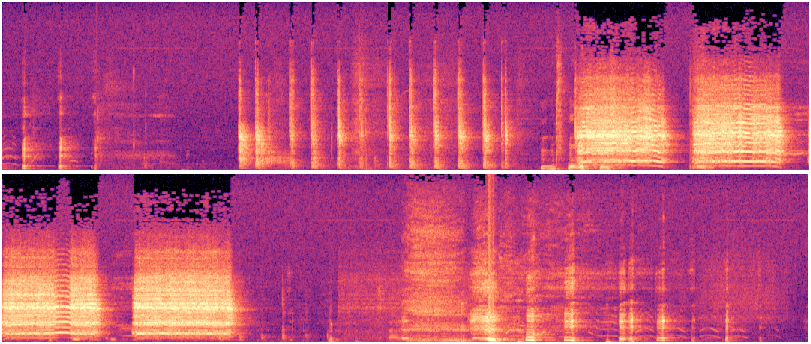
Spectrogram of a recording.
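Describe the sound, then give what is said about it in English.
A parrot outdoors squawks: a quick run of clucking notes, then three long, harsh, loud screeches in a row, ending in scattered chattering calls. “What is it? It's a parrot.”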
